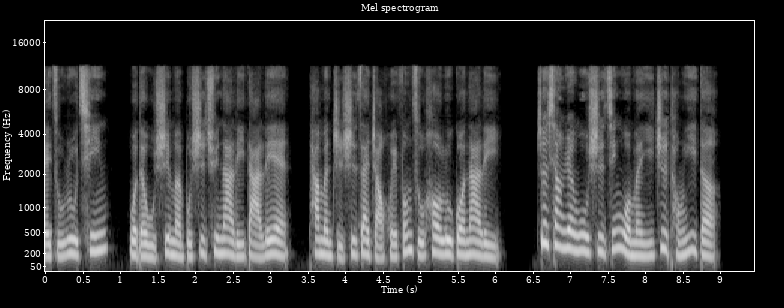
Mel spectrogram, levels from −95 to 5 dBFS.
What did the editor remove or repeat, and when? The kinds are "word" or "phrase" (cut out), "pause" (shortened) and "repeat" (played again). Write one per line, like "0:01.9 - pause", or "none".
0:06.4 - pause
